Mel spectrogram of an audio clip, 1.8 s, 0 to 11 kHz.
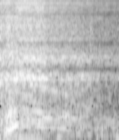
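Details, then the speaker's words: Suzuki GT380 three-cylinder two-stroke, previously not firing on number 2 cylinder, after carburetor repair: crisp blip climbing quickly in pitch then falling back smoothly; running on all three cylinders, healthy. "There we go, she's all running. So with the carburetor running on all 3 cylinders."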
